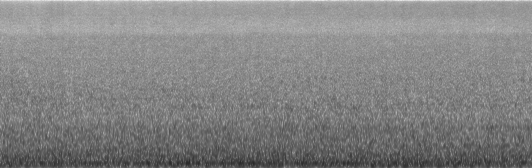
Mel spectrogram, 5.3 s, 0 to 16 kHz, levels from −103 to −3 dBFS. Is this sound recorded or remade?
remade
